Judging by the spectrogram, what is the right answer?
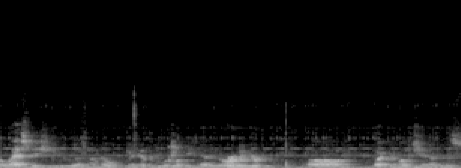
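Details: Adult man with spasmodic dysphonia, who counts himself among those living with the condition, speaking in real connected speech; spasmodic dysphonia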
